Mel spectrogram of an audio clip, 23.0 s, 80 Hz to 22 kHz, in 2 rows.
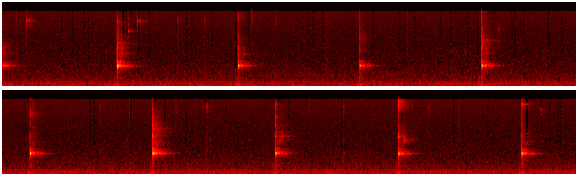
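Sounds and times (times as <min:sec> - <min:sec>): water drops plinking: 0:02.3 - 0:02.8, 0:04.7 - 0:05.1, 0:07.2 - 0:07.5, 0:09.6 - 0:10.0, 0:12.0 - 0:12.5, 0:14.5 - 0:15.0, 0:17.0 - 0:17.4, 0:19.4 - 0:19.9, 0:21.9 - 0:22.4.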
